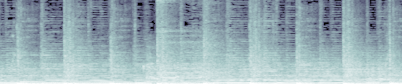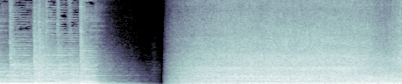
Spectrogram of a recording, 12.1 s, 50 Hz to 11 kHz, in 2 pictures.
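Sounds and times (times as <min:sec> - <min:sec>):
truck traffic rushing: 0:08.5 - 0:12.0.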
